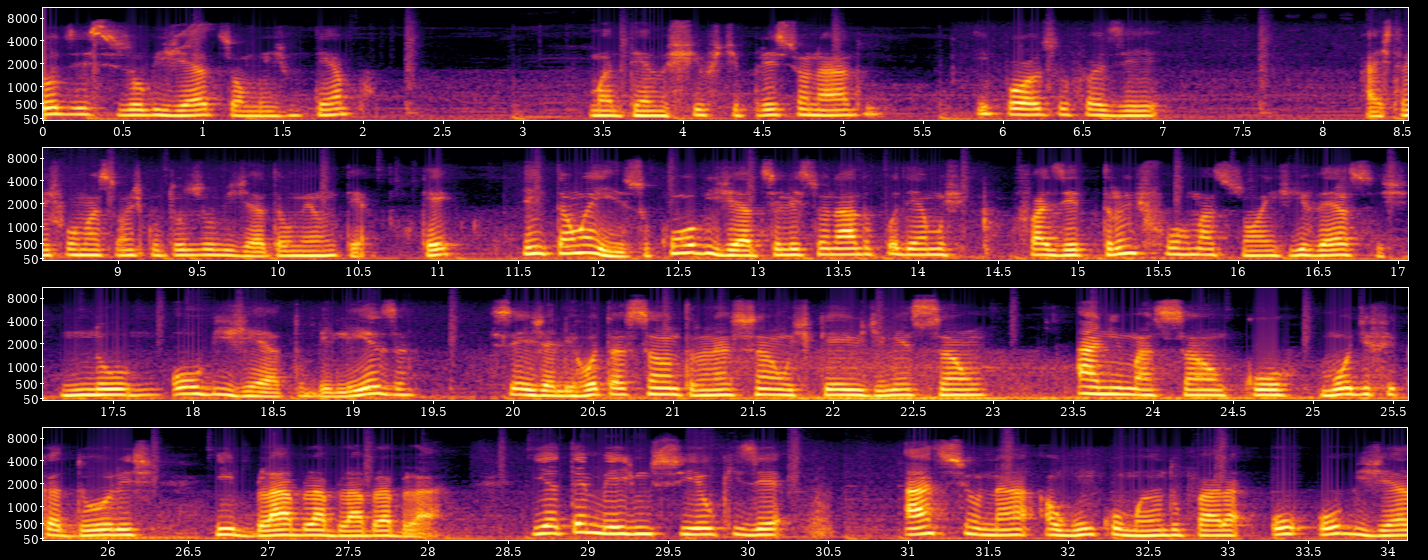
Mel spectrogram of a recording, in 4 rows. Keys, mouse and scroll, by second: 6.7 r.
